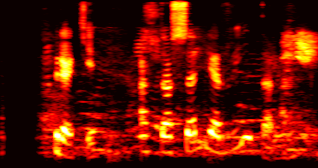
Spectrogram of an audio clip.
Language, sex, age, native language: Icelandic, female, 10, Icelandic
